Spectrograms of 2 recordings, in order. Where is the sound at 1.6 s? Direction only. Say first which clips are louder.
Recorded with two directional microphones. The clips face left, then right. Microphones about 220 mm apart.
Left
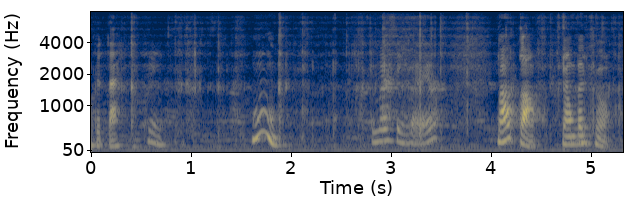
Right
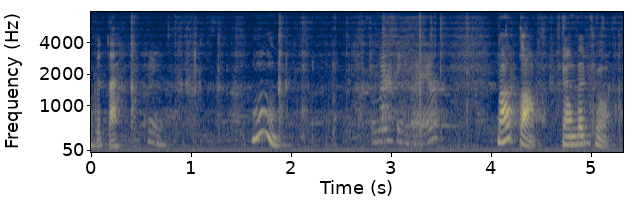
Left 1 dB; 10° left (ahead or behind).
